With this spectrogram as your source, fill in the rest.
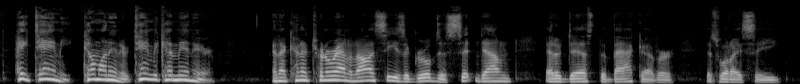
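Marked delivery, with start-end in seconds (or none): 0.2-2.2 high, raised hollering voice. Retelling a meeting, imitating how the man in the office yelled out. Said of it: "he yells out".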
